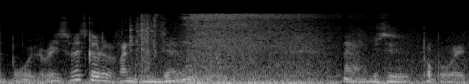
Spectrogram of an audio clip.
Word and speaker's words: Avanchnzel: So let's go to Avanchnzel. Which is the proper way to pronounce it.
